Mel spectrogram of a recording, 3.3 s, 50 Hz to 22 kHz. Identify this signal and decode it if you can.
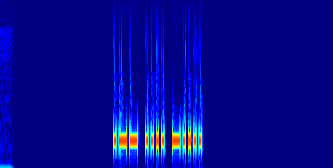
Morse code, heard as a keyed tone, about 46 wpm, 700 Hz. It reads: WH6
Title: USA Call Sign Prefixes - Repeated 2x - 45wpm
